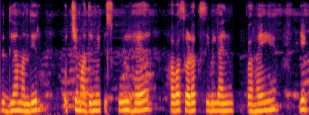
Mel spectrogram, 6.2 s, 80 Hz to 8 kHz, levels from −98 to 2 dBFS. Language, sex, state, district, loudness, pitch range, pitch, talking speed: Hindi, female, Rajasthan, Jaipur, -17 LUFS, 195-230 Hz, 205 Hz, 135 wpm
